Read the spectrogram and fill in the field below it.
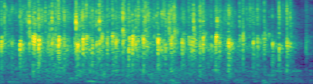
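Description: Steady audience applause of many hands clapping in a dense, crackling wash, fairly loud throughout and tapering off at the very end.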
